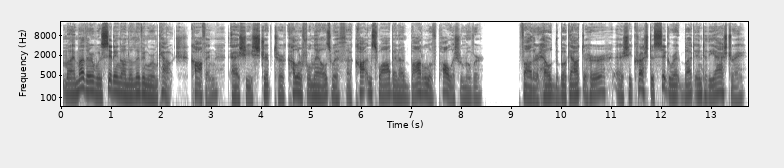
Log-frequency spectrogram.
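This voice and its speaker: A man narrates a short story in the first person, as in an audiobook. His pitch is average for a man. The recording is close and dry, with little room sound. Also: normal speed, a little mellow, no room sound.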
